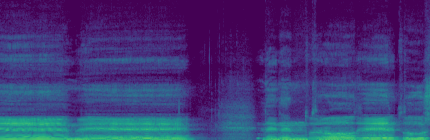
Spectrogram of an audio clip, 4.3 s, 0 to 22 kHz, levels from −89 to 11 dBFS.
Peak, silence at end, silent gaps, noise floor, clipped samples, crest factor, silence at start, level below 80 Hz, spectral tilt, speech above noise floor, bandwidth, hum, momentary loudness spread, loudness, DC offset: -6 dBFS; 0 s; none; -46 dBFS; under 0.1%; 16 dB; 0 s; -72 dBFS; -6 dB/octave; 24 dB; 17 kHz; none; 8 LU; -21 LUFS; under 0.1%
